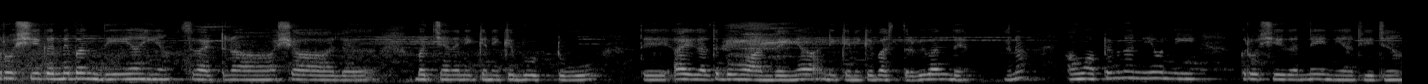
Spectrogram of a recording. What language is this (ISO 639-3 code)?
doi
